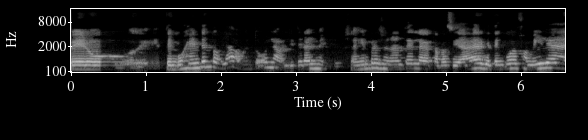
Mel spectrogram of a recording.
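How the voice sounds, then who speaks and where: A woman's fairly high-pitched voice with ordinary pitch variation and hardly any pauses. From Venezuela, Valencia. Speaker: pediatrician. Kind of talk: interview conversation.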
